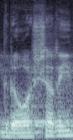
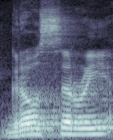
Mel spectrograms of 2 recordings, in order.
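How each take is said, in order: First: The middle consonant is an sh sound. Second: The middle consonant is an s sound. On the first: "ചിലപ്പോൾ ഗ്രോഷറി എന്നും പറയാറുണ്ട്" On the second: "ഗ്രോസറി അല്ലെങ്കിൽ ഗ്രോഷറി എന്നും പല ചിലപ്പോൾ ഉച്ചരിക്കാറുണ്ട്"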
